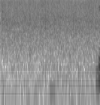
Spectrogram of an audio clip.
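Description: Steady rain, a soft even hiss.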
